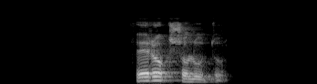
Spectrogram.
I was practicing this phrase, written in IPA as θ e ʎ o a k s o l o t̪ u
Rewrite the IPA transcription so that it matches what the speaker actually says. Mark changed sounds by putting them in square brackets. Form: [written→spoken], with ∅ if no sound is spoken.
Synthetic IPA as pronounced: θ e [ʎ→ɾ] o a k s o l [o→u] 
